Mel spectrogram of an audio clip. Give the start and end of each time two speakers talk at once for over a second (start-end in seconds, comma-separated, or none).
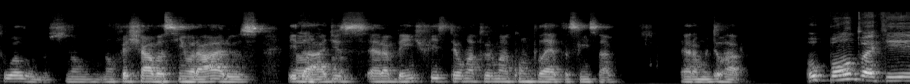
none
